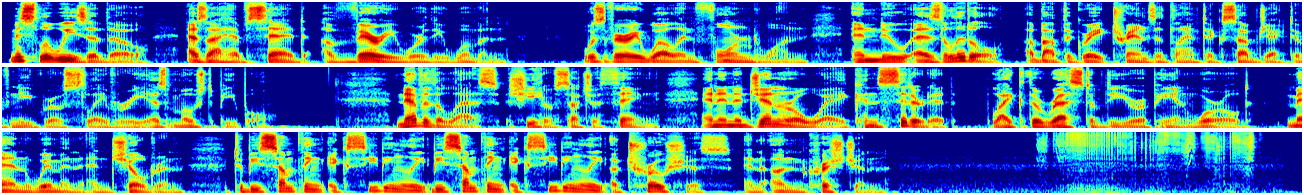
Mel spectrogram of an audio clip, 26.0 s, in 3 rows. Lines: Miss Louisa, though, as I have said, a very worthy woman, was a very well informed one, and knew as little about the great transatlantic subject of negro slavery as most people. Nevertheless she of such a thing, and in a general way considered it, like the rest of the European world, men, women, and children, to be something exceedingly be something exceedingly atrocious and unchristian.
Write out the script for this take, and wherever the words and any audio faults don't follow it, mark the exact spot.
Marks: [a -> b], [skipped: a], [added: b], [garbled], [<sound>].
Miss Louisa, though, as I have said, a very worthy woman, was a very well informed one, and knew as little about the great transatlantic subject of negro slavery as most people. Nevertheless she of such a thing, and in a general way considered it, like the rest of the European world, men, women, and children, to be something exceedingly be something exceedingly atrocious and unchristian. [squeak]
